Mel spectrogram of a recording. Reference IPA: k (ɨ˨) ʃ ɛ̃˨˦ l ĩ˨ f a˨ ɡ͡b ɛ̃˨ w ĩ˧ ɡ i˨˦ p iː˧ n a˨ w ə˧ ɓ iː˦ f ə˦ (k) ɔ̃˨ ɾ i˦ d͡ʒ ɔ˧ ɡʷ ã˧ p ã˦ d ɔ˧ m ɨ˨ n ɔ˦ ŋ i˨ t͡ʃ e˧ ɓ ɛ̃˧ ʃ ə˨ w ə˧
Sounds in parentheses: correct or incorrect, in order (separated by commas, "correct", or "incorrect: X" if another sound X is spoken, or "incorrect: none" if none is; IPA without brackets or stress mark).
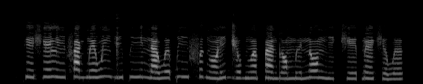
incorrect: e˨, incorrect: ɡ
